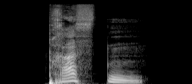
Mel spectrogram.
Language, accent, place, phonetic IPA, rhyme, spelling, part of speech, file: German, Germany, Berlin, [ˈpʁastn̩], -astn̩, prassten, verb, De-prassten.ogg
- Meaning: inflection of prassen: 1. first/third-person plural preterite 2. first/third-person plural subjunctive II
